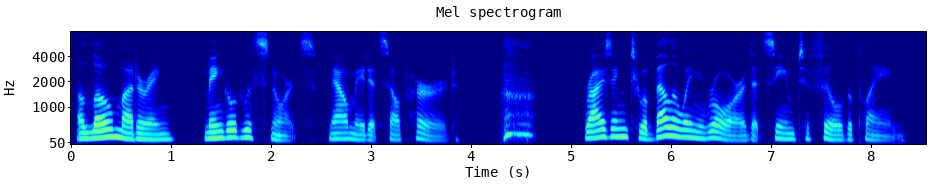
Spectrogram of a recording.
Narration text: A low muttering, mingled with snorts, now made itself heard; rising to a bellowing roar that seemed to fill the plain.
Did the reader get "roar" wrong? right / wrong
right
